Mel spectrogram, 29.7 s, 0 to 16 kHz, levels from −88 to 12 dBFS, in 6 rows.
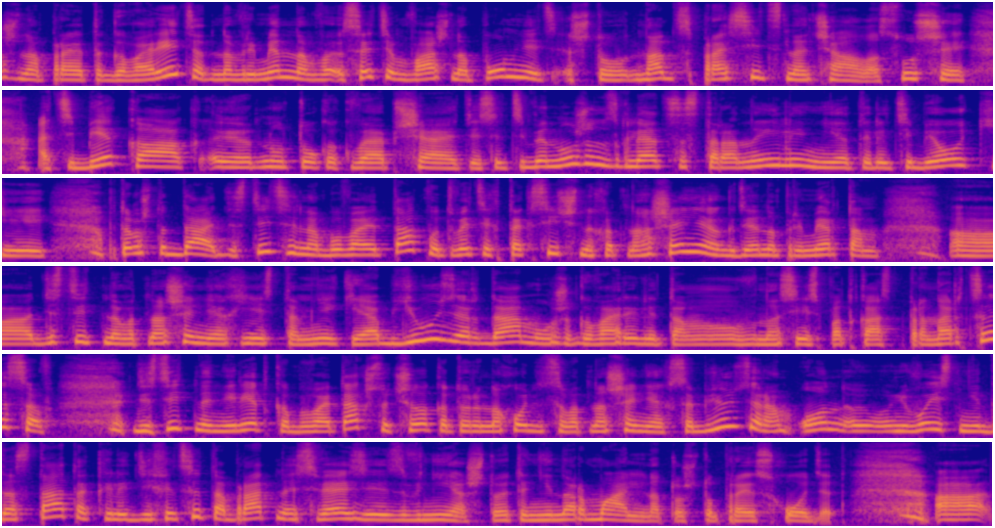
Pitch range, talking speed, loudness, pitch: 195-245 Hz, 190 wpm, -18 LUFS, 210 Hz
